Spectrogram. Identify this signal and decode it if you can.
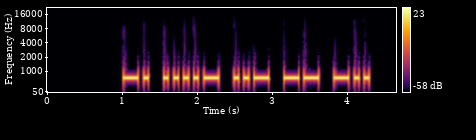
Morse code, heard as a keyed tone, about 18 wpm, 700 Hz. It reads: N4UMD
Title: Speed Racing - USA Call Signs 15wpm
